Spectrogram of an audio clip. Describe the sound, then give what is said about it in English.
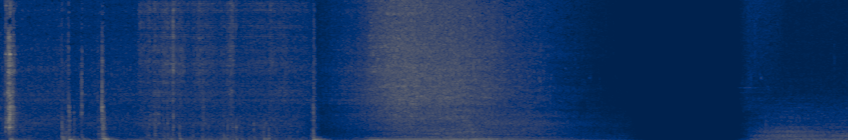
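Car sounds in evening city traffic: a few sharp knocks and a thump, then a steady whirring motor hum with low engine rumble, a brief silence, and the vehicle noise returning. “Come on, hop in. But I can't guarantee you getting anywhere fast this evening, pal. Traffic's a nightmare.”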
